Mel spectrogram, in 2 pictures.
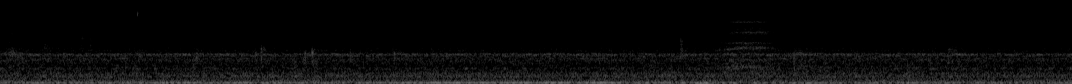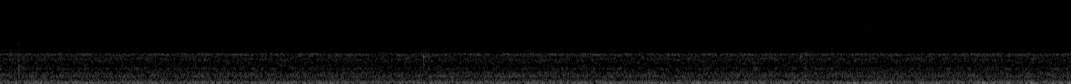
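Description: A small 11-year-old dog slowly chewing a hard treat: faint, scattered clicks and crunches of chewing over a low steady hum. The treat is hard for the old dog to get through.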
